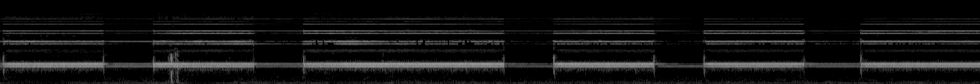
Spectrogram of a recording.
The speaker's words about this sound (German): Eine Stunde lang gab es Alarmsignale über die Sirenen, man konnte es überall hören und auf die Mobiltelefone, auf die Handys bekamen die Menschen ein Alarmsignal, ein schrilles Alarmsignal. Ich blende Ihnen das kurz ein, ich habe das gefilmt.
